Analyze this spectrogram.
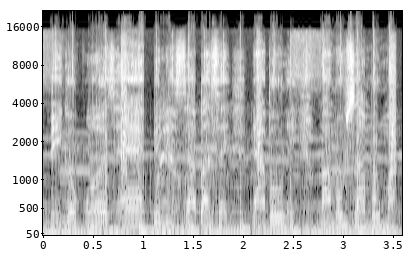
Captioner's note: speaking "Creole "Haitian; speaking Cameroonian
